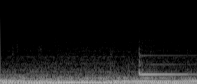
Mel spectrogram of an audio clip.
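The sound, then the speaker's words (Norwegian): Steady low rumble of a car driving on the road from Keflavík international airport toward Reykjavík. Engine and road noise drone evenly throughout, and a thin, steady high tone joins partway through. “Vi sitter i en bil og kjører fra Keflavík, internasjonale flyplass, flyplassen i Reykjavík.”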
